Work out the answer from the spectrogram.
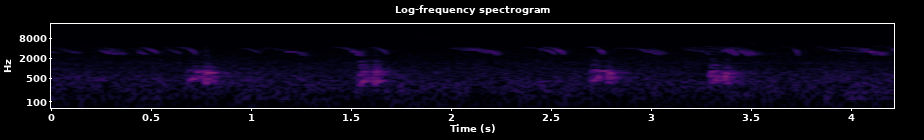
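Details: Chicken sounding an alert to young chicks, which scramble; short low clucks repeat every half to one second beneath a steady stream of high, falling chick peeps.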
